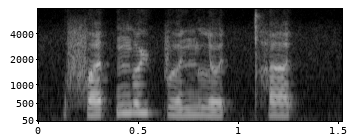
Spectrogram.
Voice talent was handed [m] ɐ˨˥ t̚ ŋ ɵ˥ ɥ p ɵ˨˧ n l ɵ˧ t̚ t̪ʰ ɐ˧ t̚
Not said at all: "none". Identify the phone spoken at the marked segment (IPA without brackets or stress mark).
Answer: f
